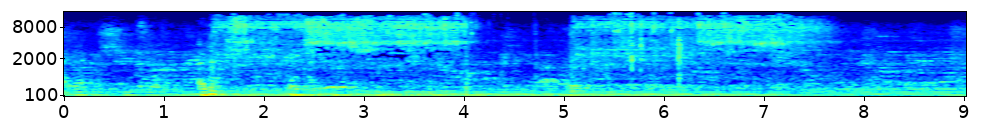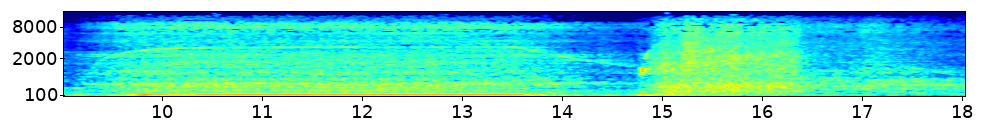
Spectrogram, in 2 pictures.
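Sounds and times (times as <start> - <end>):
hand dryer whining and blowing: 9.2 - 18.0.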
